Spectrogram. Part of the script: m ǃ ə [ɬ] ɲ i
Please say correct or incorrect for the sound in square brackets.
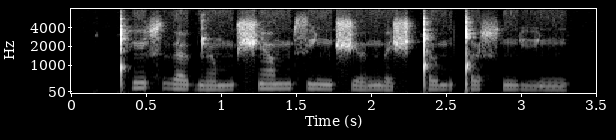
correct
